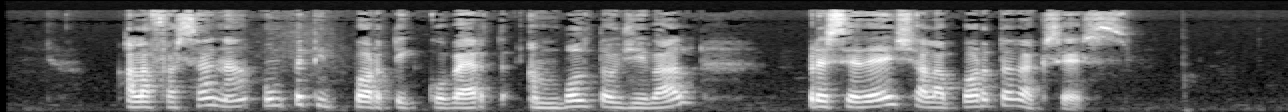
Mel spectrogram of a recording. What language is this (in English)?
Catalan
